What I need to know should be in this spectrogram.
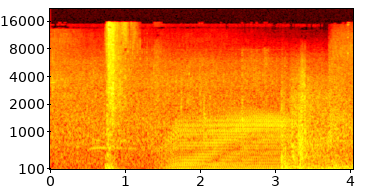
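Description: An arrow strikes a metal creature with a sharp thud.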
